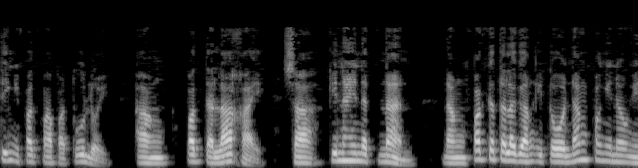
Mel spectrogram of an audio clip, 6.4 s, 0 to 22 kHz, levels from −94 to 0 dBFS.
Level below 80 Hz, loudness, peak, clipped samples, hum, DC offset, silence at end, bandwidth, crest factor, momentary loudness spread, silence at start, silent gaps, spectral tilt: -70 dBFS; -25 LUFS; -6 dBFS; under 0.1%; none; under 0.1%; 0 s; 11.5 kHz; 18 dB; 9 LU; 0 s; 1.13-1.20 s, 1.78-1.85 s, 2.67-2.71 s; -7.5 dB/octave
